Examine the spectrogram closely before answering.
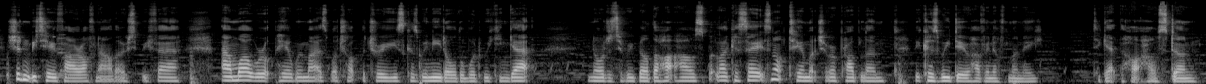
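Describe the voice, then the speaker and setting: This woman hosts a relaxed game playthrough. She speaks low and mellow, and her voice is sniffly and fading from a cold. Quiet music runs behind her chatty commentary. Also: quick pace, creaky. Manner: apologetic, chatty, talks the viewer through each step. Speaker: gaming channel host. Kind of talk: relaxed let's-play commentary.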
